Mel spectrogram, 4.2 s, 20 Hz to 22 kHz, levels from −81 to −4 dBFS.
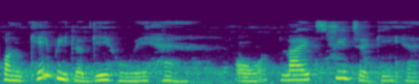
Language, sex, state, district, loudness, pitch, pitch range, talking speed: Hindi, female, Punjab, Pathankot, -18 LUFS, 205 Hz, 185-235 Hz, 145 wpm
